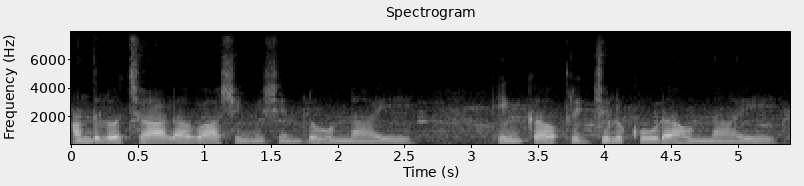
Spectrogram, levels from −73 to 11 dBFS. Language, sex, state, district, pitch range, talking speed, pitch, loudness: Telugu, female, Telangana, Mahabubabad, 160-185 Hz, 120 wpm, 170 Hz, -19 LUFS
